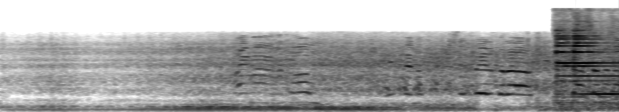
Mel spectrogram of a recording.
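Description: Isuzu light truck's engine approaching and growing louder as it climbs toward the listener, with people's voices calling out over it. Near the end a bright ringing chime sets in.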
